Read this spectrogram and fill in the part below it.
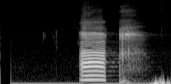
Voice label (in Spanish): poqomam cerdo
